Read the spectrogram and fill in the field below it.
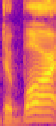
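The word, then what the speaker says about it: דבר: syllable using the word the bar as an example. The stress or force of pronunciation falls on the last syllable bar.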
